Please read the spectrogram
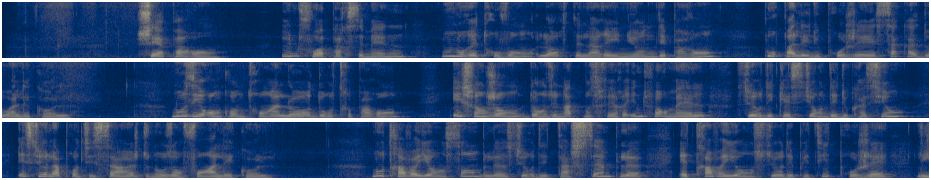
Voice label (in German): Schule Franzoesisch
